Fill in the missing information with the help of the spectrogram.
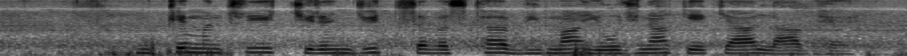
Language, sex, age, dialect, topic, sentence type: Hindi, female, 31-35, Marwari Dhudhari, banking, question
